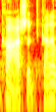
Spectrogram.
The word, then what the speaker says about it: cosh: So the derivative of sinh is cosh, like this is how you say it, sinh and cosh, so kind of like just the derivative of sine is cosine.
